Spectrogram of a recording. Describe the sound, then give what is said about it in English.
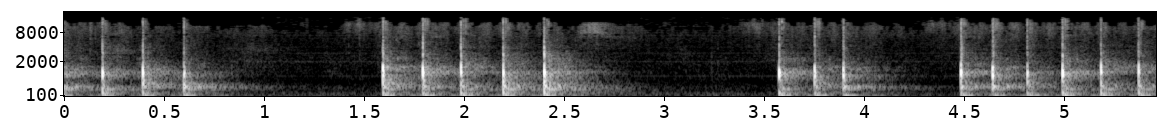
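Knocking on a door in four separate bursts, each a quick run of several sharp raps, with short silent pauses between the groups. “Don't pound on the door or knock incessantly, okay? Don't sound aggressive when you're knocking on the door.”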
